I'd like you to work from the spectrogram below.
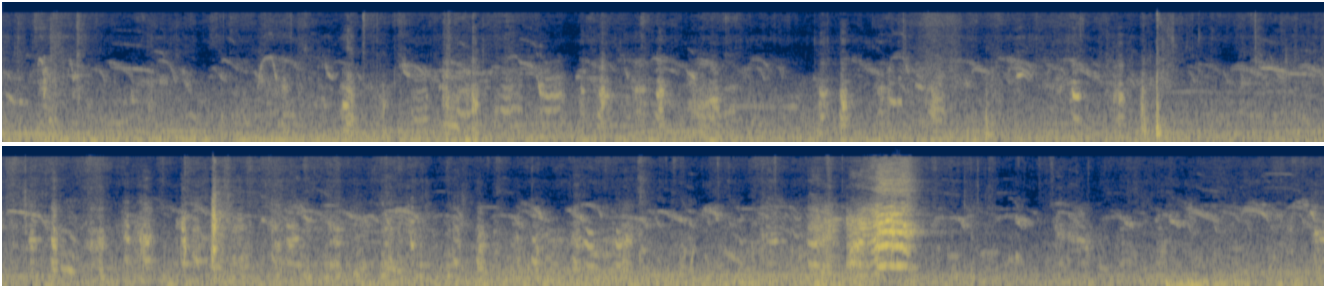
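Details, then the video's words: A flock of chickens clucking together, many overlapping short clucks and chirps throughout, with one louder sharp squawk near the end. "Beautiful sounds of our flock !!"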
